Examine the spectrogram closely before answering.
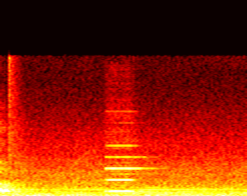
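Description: An elevator chime rings once.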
